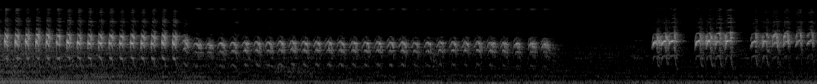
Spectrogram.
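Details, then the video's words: Loud 'los trotol' song of a long-tailed shrike: a rapid, steady, grating rattle for over five seconds, then a brief pause and three short harsh bursts. "BURUNG CENDET GACOR SUARA LOS TROTOL"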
